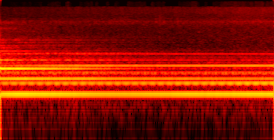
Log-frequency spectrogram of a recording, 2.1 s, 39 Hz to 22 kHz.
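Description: A large G40 gong, struck with a smaller mallet, rings out in a steady, sustained metallic hum. Several bright overtones hold evenly for the whole stretch with no fading and no voices.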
